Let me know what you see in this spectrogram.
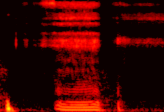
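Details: Sleeping rescue bulldog snoring: a single low, buzzing snore on a breath in, with a soft snort before and after.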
